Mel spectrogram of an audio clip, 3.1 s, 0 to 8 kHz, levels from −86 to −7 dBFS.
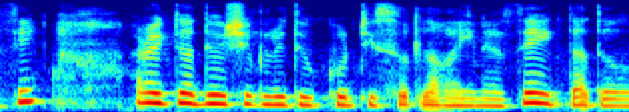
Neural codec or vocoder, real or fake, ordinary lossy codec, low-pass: codec, 16 kHz, 4 kbps, X-Codec, HuBERT features, trained on LibriSpeech; fake; none; 7.2 kHz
